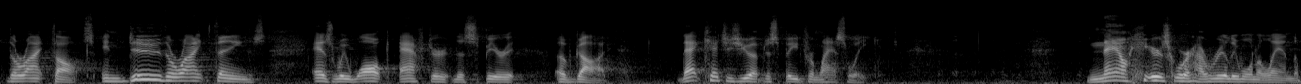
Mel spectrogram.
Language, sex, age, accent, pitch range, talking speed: English, male, 50-69, American, 110-150 Hz, 155 wpm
